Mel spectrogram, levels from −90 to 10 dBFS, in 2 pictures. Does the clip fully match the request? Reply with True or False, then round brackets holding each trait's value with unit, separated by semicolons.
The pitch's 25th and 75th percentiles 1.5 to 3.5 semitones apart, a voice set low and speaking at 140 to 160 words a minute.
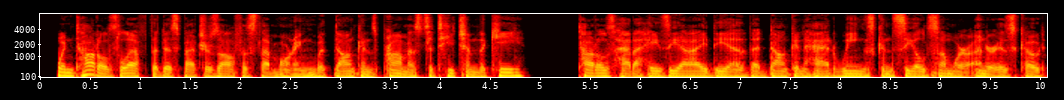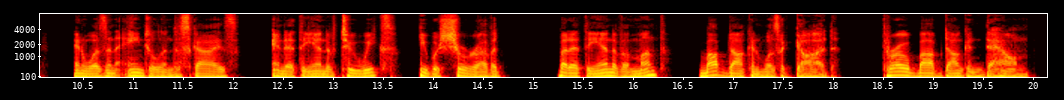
False (3.1 semitones; 95 Hz; 190 wpm)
